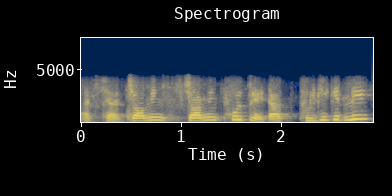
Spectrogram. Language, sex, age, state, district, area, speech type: Hindi, female, 45-60, Uttar Pradesh, Azamgarh, rural, conversation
